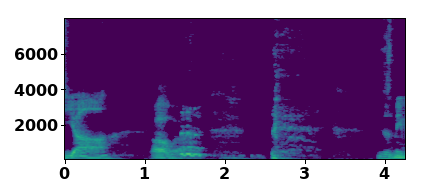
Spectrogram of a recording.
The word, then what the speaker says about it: Jahres: Did I say it wrong? It's just Yar.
